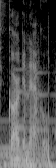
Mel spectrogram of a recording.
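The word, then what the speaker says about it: Garganacl: When you see it, you're probably not going to be able to pronounce it, but I just pronounced it for you. It's Gargonal.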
